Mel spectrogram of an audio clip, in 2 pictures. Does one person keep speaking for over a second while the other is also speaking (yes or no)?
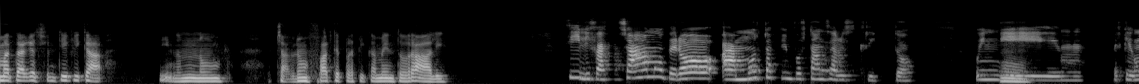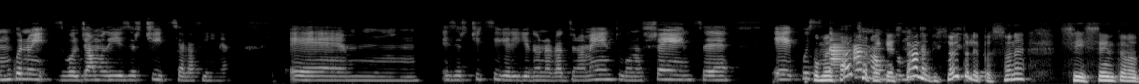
yes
